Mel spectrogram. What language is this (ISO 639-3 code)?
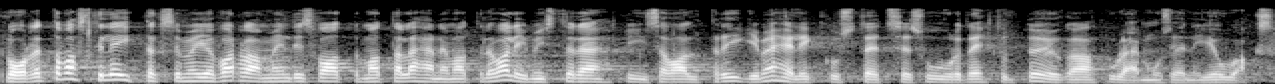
est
